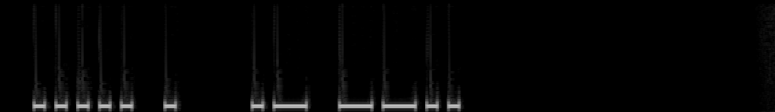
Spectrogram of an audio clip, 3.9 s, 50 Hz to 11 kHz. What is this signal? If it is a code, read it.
Morse code, heard as a keyed tone, about 22 wpm, 700 Hz. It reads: 5E AZ
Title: Field Day Exchanges - 22wpm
